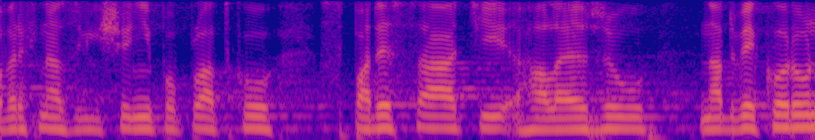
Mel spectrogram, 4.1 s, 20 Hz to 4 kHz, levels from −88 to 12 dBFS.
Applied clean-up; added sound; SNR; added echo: none; none; none; none.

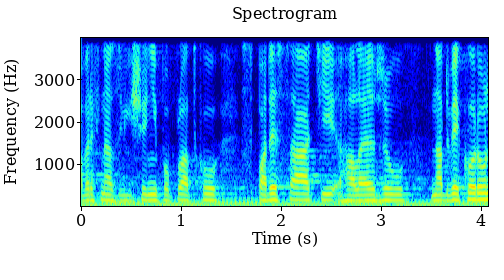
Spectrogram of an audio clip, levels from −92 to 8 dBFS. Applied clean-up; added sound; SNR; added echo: none; Purr; 10 dB; none.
